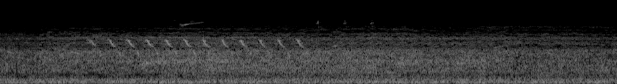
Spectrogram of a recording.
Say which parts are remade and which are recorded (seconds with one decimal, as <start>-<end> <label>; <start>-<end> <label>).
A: 0.0-6.2 recorded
